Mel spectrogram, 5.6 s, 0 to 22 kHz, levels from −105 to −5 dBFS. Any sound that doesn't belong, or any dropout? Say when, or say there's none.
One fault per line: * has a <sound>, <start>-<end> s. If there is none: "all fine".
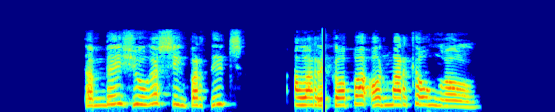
* has a dropout, 3.2-3.3 s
